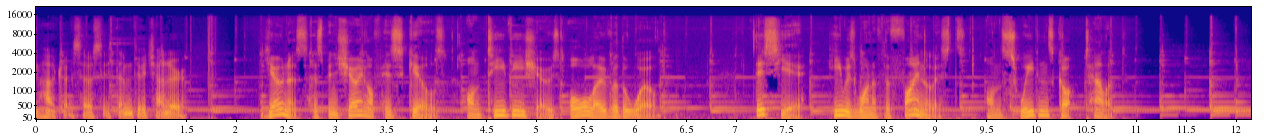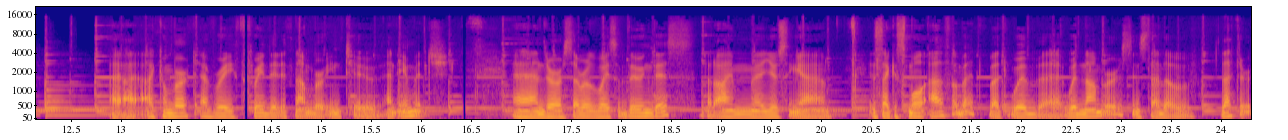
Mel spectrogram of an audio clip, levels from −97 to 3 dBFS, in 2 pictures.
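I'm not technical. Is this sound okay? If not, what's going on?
No. Twice the audio program briefly failed to deliver sound, leaving a block of digital silence about 35 ms long at 14.23 s and 16.42 s, heard as a quick drop.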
